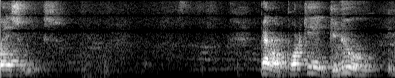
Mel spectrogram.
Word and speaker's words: GNU: Se llama GNU, G-N-U, pero se pronuncia normalmente GNU.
